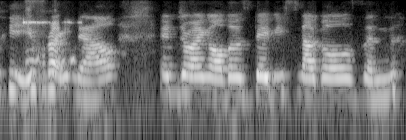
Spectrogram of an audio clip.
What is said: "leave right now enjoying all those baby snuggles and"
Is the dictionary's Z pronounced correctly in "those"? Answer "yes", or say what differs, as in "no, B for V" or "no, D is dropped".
yes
